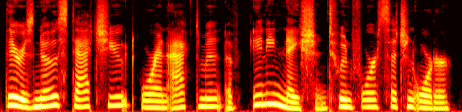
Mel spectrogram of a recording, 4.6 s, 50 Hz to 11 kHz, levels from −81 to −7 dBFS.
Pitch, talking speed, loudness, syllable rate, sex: 210 Hz, 180 wpm, -18 LUFS, 5.6 syllables/s, female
